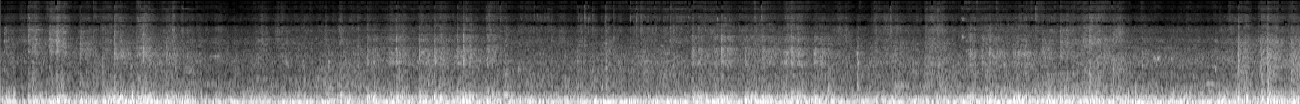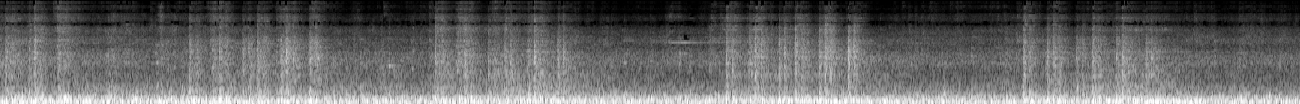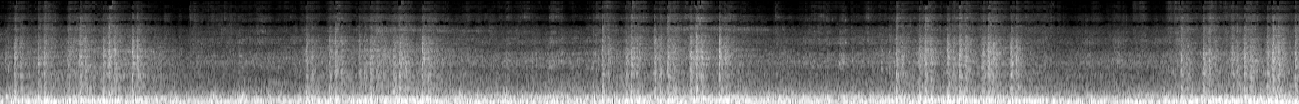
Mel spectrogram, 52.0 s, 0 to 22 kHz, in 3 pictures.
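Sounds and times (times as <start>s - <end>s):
freight train rumbling: 0.0s - 51.9s.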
